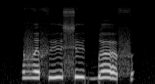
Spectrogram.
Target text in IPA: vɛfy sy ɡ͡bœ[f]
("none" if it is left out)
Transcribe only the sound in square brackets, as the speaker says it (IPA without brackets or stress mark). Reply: f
